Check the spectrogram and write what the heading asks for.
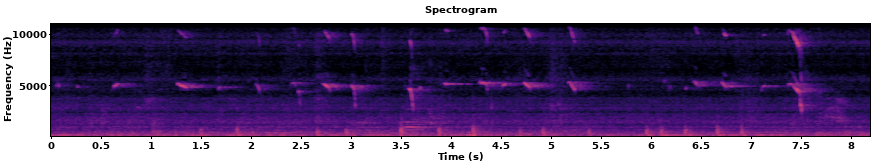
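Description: Dry-erase marker squeaking on a whiteboard while writing: a faint run of many short, high squeaks, a few sliding downward.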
